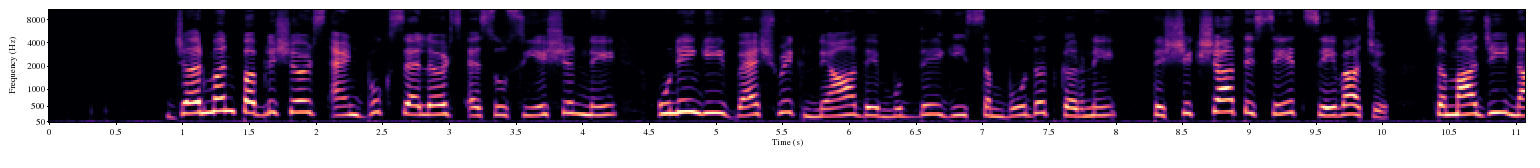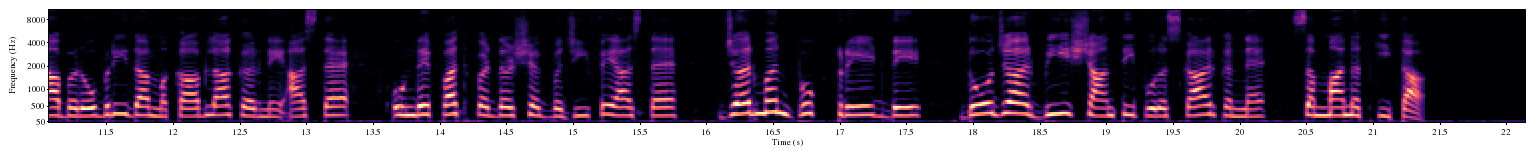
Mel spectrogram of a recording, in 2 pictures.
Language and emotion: Dogri, neutral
